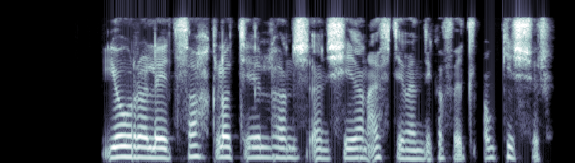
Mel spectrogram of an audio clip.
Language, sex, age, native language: Icelandic, male, 11, Icelandic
